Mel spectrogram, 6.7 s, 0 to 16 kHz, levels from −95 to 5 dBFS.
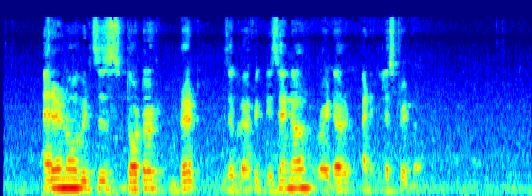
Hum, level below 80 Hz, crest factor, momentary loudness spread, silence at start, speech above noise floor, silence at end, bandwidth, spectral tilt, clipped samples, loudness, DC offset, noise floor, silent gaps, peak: none; -52 dBFS; 16 dB; 21 LU; 0.55 s; 33 dB; 1.4 s; 11.5 kHz; -7.5 dB/octave; under 0.1%; -17 LUFS; under 0.1%; -50 dBFS; none; -2 dBFS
